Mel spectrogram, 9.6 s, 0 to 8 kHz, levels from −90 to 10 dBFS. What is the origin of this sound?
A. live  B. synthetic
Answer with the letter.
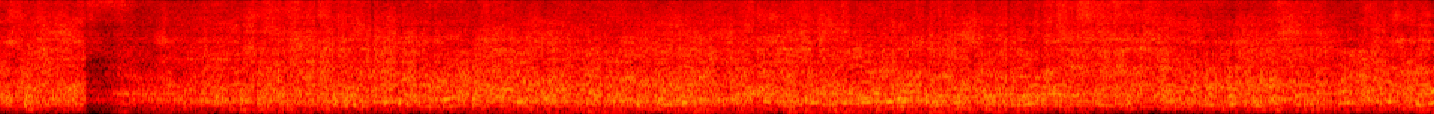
B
